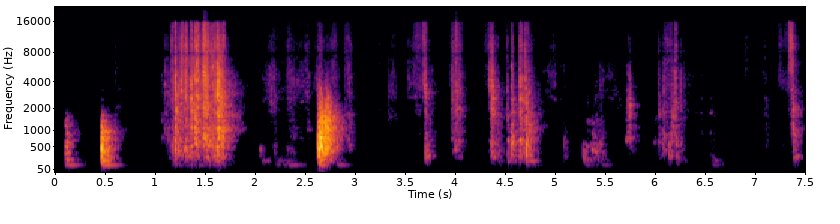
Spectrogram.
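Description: Fairy Lenormand oracle cards being shuffled and drawn by hand, close and quiet, with a longer riffling burst followed by a series of short, separate flicks and slides, no talking.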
